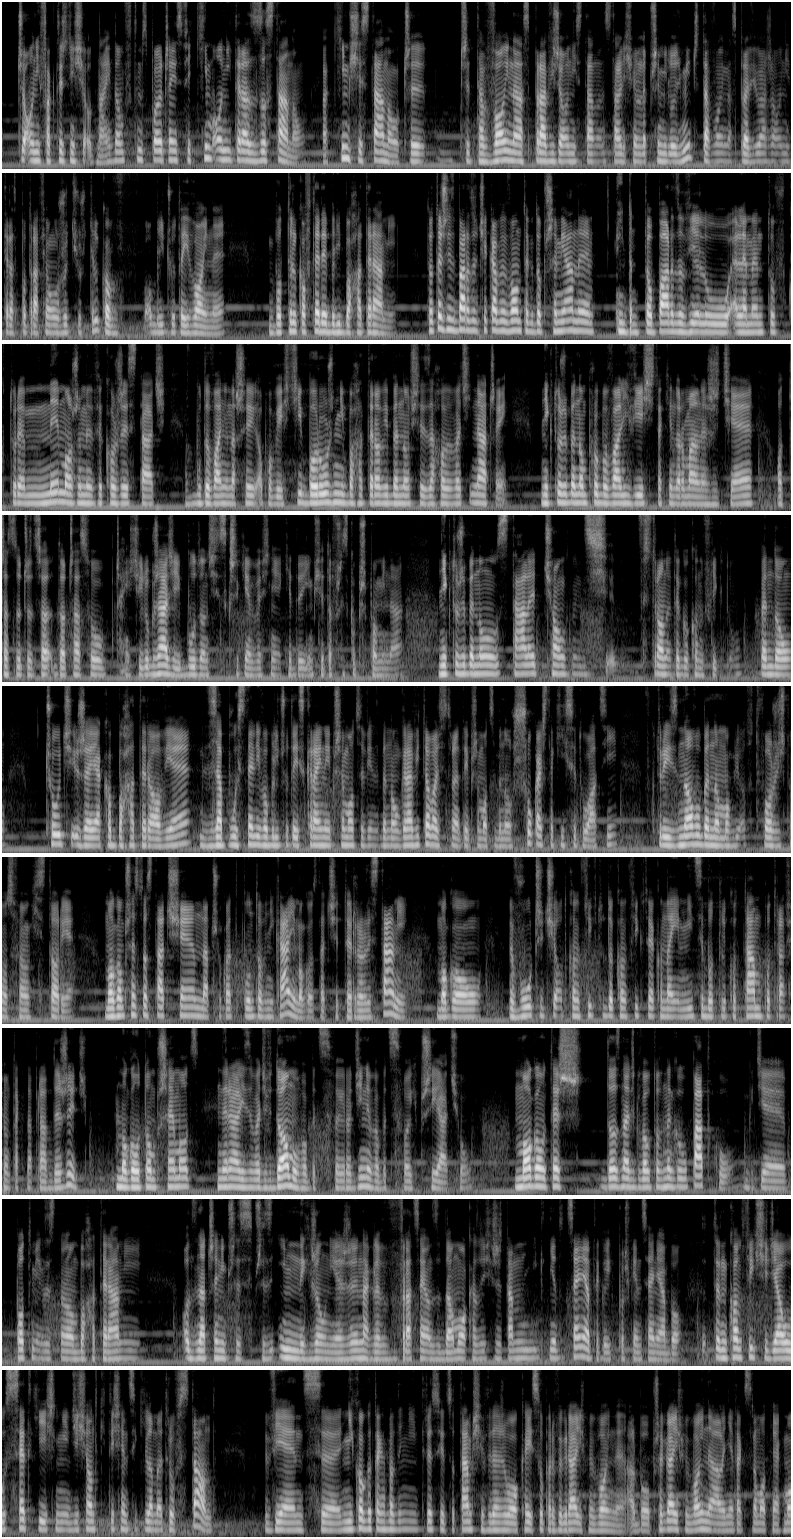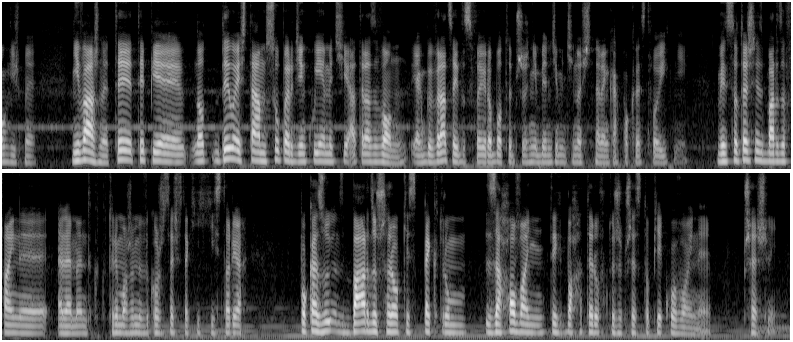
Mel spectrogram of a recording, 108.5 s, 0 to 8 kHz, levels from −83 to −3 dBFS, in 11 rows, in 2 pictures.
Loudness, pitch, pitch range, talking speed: -24 LUFS, 145 Hz, 130-150 Hz, 165 wpm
